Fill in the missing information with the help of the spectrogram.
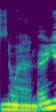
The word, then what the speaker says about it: Nguyen: It's pronounced Nguyen, like N-W-I-N. – So Nguyen.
